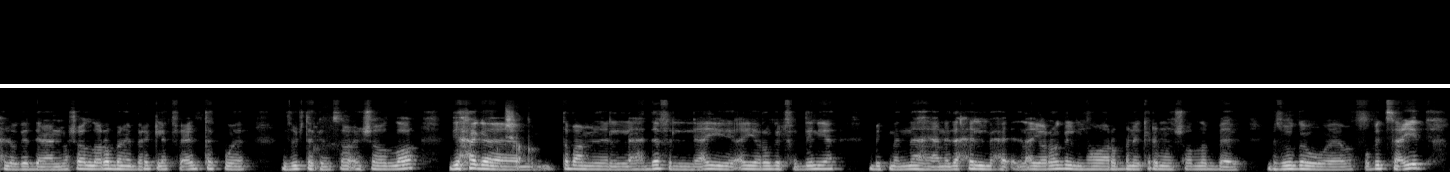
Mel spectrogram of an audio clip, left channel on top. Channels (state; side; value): silent; left; digital silence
